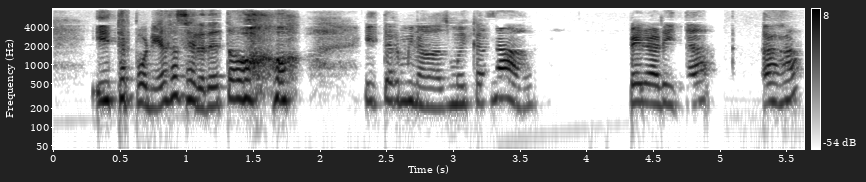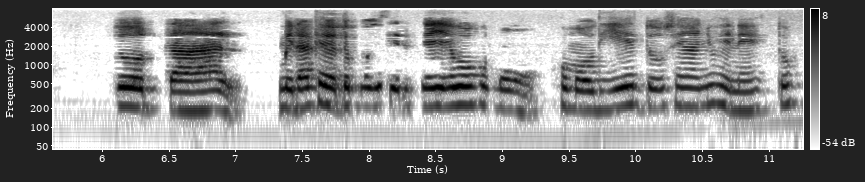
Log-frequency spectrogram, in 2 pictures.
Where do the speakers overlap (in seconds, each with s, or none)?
none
